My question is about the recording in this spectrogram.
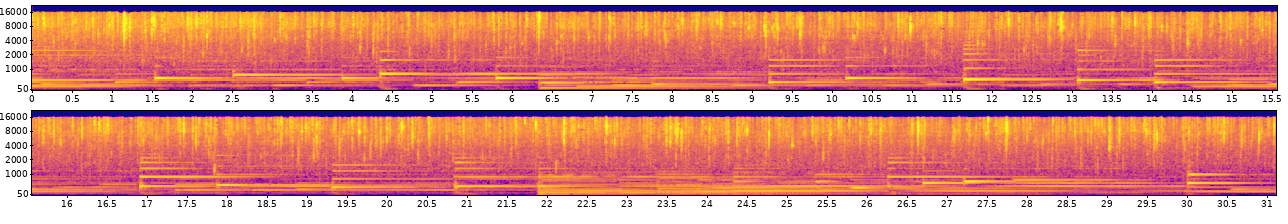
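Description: Soft, slow piano playing a gentle melody over chords, mixed with steady rain and the patter of raindrops. About two-thirds of the way through, deeper low notes come in and are held under the melody.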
